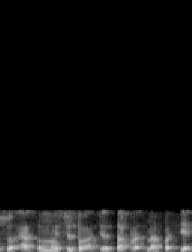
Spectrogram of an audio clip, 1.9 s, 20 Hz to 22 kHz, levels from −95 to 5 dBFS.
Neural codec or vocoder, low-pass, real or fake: none; 3.6 kHz; real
